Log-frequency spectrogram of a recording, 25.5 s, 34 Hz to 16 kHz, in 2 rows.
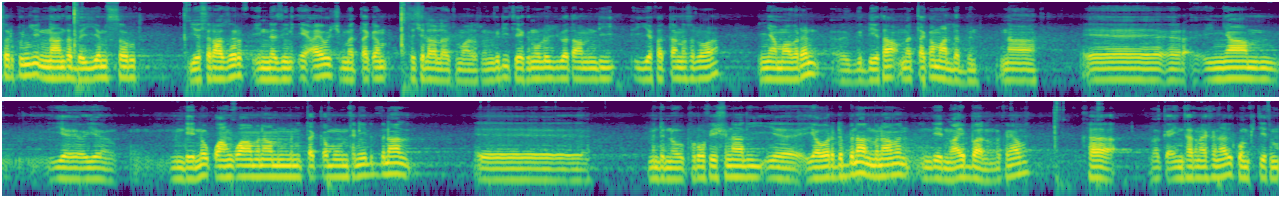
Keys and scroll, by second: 1.7 ctrl+v, 23.2 ctrl+c.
